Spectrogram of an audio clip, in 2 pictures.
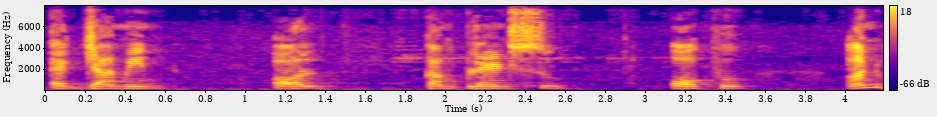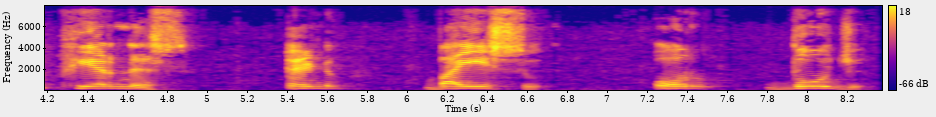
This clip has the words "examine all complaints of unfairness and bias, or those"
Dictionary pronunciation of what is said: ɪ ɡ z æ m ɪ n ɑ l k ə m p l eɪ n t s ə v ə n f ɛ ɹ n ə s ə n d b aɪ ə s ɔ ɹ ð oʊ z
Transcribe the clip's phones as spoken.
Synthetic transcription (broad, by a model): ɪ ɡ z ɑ m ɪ n ɑ l k ə m p l eɪ n t s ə p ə n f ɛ ɹ n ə s ə n d b aɪ ə s ɔ ɹ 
